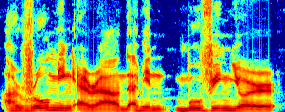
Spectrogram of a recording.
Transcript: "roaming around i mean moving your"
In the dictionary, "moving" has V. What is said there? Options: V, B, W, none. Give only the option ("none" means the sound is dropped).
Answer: V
